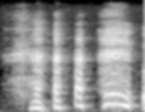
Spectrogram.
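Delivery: light laugh at own slip; embarrassed laugh. Real, not acted. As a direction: laugh off the mistake. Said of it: "Oops, I did it upside down".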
